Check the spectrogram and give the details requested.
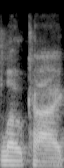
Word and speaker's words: Lokai: It's pronounced Lokai Cross, but it's just, oh. Yeah, Lokai. The capital I is for the Lokai.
